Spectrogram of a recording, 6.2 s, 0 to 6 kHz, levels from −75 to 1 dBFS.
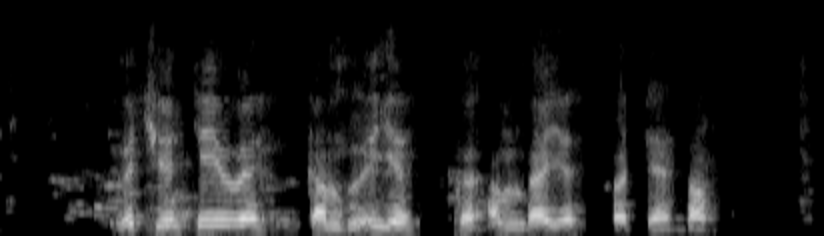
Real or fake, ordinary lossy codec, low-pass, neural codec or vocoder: fake; AAC, 24 kbps; 5.4 kHz; codec, 44.1 kHz, 7.8 kbps, Pupu-Codec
